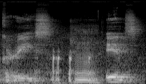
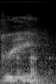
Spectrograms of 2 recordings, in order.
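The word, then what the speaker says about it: Gris: They tell really good stories, and one of them I definitely want to play is one called Grease. I think it's pronounced Gree, but it's a beautiful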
